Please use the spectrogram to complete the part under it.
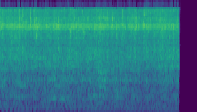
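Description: Peas fry in a pan right after carrots for a vegetable paneer pulao, giving a steady close sizzle throughout with no talking, then cutting off abruptly near the end.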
